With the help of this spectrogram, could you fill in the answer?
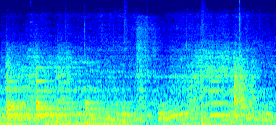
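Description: A sports car engine roars steadily in a video game, its pitch climbing and dropping through gear shifts, with a brief tire squeal and no voices.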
